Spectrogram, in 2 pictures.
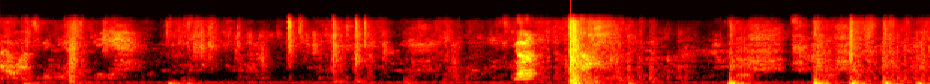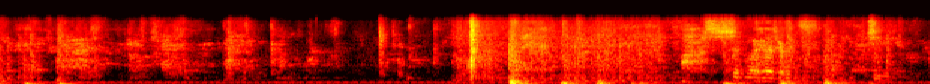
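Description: Bodies thump onto a mattress.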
